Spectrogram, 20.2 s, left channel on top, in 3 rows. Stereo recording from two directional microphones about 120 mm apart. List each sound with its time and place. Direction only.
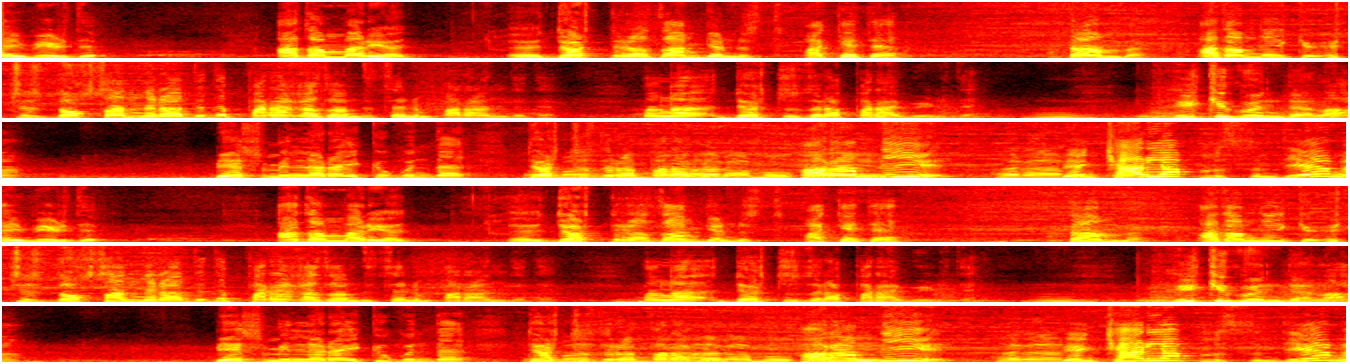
0.0 s speech: 45° left (ahead or behind)
16.9 s speech: 25° left (ahead or behind)
17.4 s speech: 50° left (ahead or behind)
18.4 s speech: 30° left (ahead or behind)
18.8 s speech: 45° left (ahead or behind)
